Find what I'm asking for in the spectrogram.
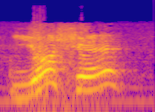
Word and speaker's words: Yoshe: Yoshe was the Lithuanian way of pronouncing Yosef. Yoshef. So it became Yoshe, with the F drop. And Ber is the German Yiddish translation for Dov, which is a bear, B-E-A-R.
